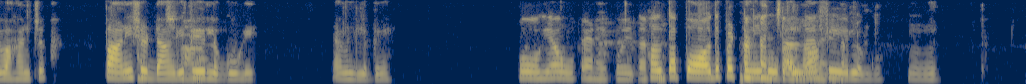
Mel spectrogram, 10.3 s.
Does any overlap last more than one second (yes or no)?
yes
